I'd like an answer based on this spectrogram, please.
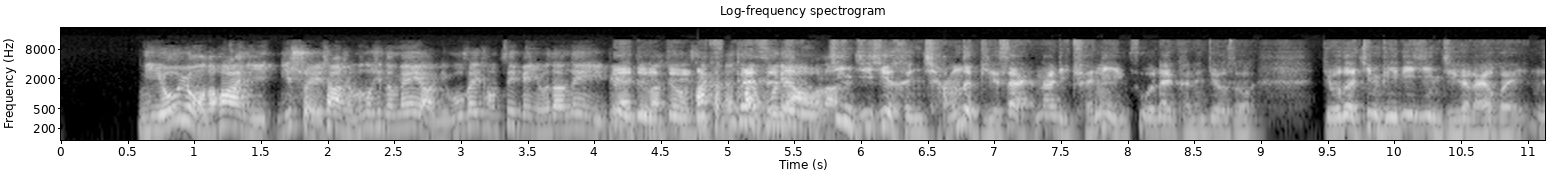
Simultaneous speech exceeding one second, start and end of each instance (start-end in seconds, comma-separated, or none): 4.1-6.0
